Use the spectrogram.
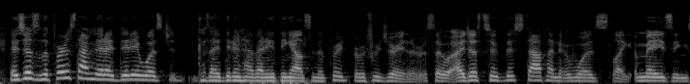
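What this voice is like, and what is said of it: Speaks with an Italian accent. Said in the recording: “That's a great accent... Italian... voice... A beautiful accent.”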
